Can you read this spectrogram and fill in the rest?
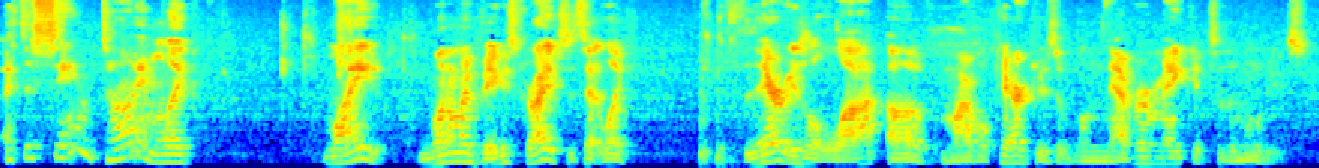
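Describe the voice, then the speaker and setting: A man co-hosting a casual talk show, giving opinions in an animated, sarcastic manner. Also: mid-range voice, normal speed, slight background noise. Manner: animated, sarcastic, acts out mock dialogue. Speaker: co-host of a comics and TV talk show.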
